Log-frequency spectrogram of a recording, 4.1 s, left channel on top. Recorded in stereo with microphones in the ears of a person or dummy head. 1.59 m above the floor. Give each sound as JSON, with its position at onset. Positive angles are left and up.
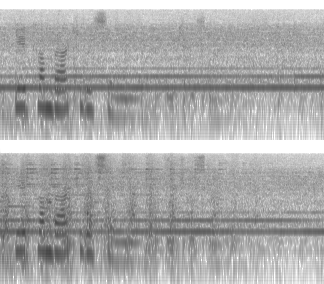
{"t": 0.2, "sound": "a woman speaking", "side_deg": 10}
